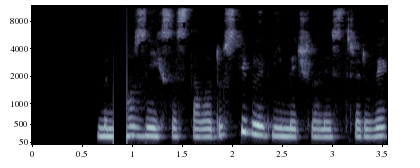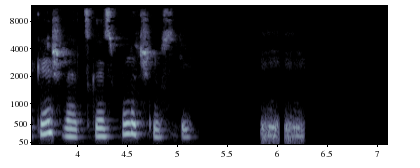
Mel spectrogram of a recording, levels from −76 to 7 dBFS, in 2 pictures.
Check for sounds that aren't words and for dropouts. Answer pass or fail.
fail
